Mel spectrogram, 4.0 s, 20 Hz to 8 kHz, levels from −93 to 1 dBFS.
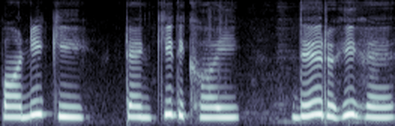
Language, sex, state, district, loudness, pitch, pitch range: Hindi, female, Himachal Pradesh, Shimla, -12 LUFS, 250 Hz, 240-285 Hz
